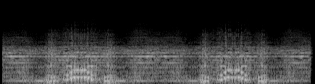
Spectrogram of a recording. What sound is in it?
sustained ambient pad sound created from combining a variety of processed samples in Native Instruments Reaktor and Adobe Audition; suitable for spreading over an octave of a keyboard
